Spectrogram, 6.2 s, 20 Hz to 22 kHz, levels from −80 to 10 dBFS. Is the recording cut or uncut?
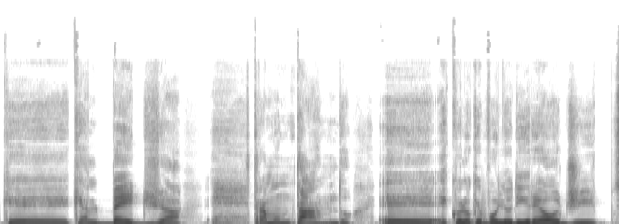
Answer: cut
